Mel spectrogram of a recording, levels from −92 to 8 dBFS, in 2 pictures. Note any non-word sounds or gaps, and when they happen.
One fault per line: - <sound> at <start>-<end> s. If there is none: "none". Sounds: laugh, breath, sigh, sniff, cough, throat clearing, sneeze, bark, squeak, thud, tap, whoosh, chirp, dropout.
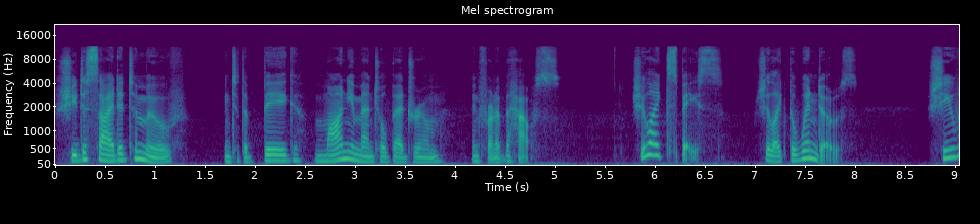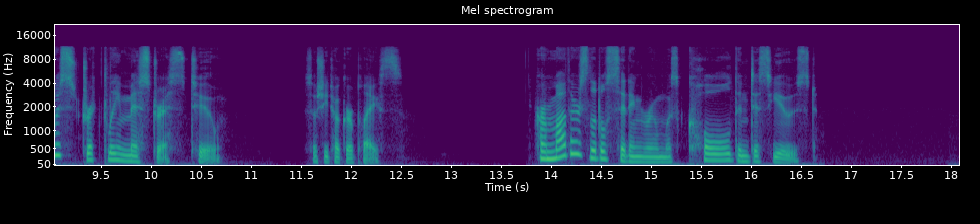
none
